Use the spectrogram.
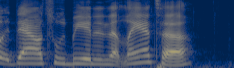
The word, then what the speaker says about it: Atlanta: So, and when you narrow it down to being in Atlanta, I say Atlanta because I say all the syllables, but when I'm at home, it's Atlanta. Atlanta.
